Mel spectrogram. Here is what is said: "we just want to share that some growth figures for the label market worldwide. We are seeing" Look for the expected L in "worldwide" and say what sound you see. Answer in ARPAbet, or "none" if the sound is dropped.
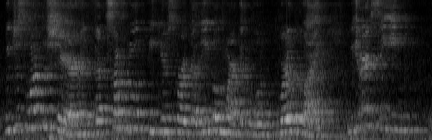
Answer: W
